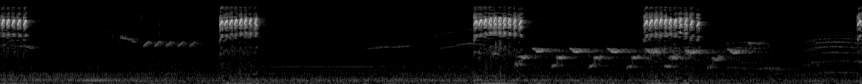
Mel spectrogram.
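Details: Caged-style lure recording of a female Oriental white-eye calling a male: four brief, very high, fast-pulsed rattling bursts at uneven intervals, between them softer descending whistled notes and chirp series from another bird.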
